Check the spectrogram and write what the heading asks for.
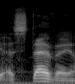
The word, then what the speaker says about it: Esteve: Firstly, Esteve, I think it's pronounced. It's not Easy Steve.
